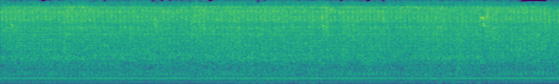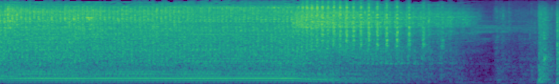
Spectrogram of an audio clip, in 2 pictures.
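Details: Salvaged self-propelled mower after carburetor ultrasonic cleaning, tested with the wheel drive engaged: steady even single-cylinder putter at about four beats a second, dipping slightly as the drive engages, then shut off; runs healthy.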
